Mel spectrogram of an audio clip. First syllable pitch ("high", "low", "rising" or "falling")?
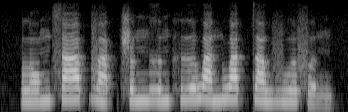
rising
